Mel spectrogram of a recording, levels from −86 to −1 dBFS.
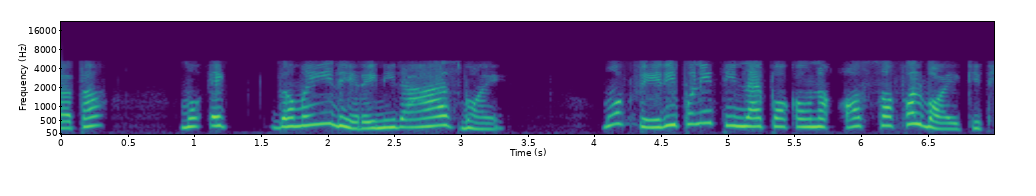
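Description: Throughout, the speech sounds rough, hissy and underwater, likely from heavy Nellymoser compression at about 22 kbps. A spectrogram shows blotchy noise-filled bands and nothing above 5.3 kHz.

Pre-echo at 4.66 s and 5.31 s spreads about 19 ms of hiss ahead of sharp attacks, blurring them. It appears as noise just before each waveform onset.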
